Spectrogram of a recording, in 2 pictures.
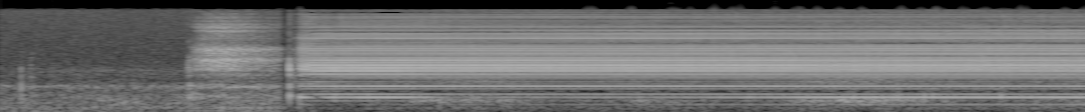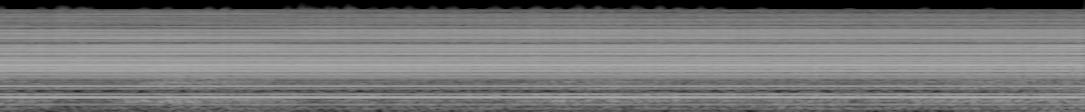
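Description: A welding arc buzzes and hums steadily.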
